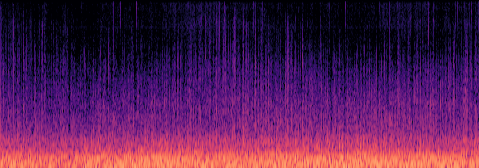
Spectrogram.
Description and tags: Seamless Rocket Booster Roar & Crackle
Made seamless in Audacity
produced by blowing on headset microphone with distortion + added fire crackles
closely resembles Saturn V rocket boosters =)
Explosion, Fire, Looped, Rocket, Rocket-Thruster, Saturn-V, Seamless, Thrust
